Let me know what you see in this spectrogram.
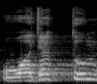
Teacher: दाल ता से मिल जा रहा है, दाल ता में मुदगम हो जा रहा है, यहाँ पर इदगाम हो रहा है।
